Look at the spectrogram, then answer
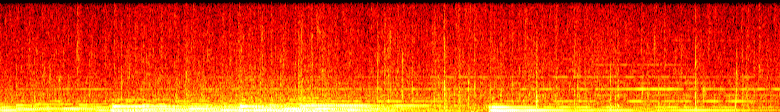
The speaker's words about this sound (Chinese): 嗯，现在淋了凉凉的雨，回家后再洗个热水澡，喝碗红豆汤，今天真开心啊！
